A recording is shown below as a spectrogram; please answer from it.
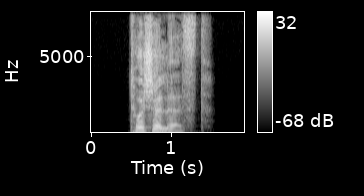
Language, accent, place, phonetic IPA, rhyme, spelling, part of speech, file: German, Germany, Berlin, [ˈtʊʃələst], -ʊʃələst, tuschelest, verb, De-tuschelest.ogg
- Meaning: second-person singular subjunctive I of tuscheln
